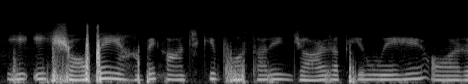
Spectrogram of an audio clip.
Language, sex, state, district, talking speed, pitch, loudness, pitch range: Hindi, female, Maharashtra, Mumbai Suburban, 180 wpm, 225 Hz, -24 LUFS, 210-245 Hz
